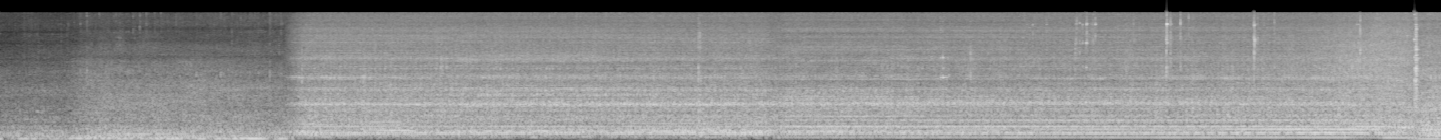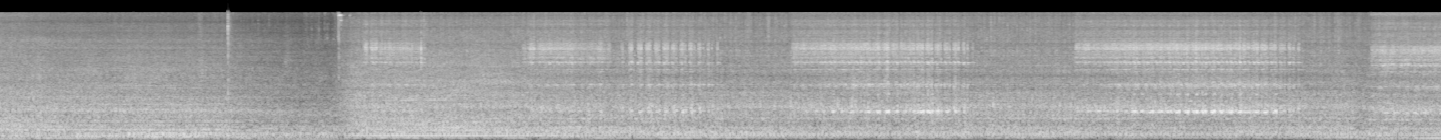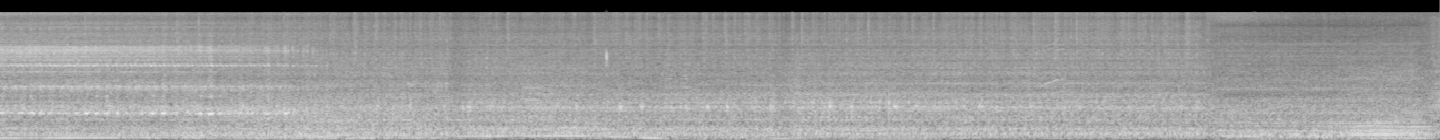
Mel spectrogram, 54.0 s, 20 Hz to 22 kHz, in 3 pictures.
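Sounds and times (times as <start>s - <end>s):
drill boring into metal: 3.6s - 16.2s, 22.2s - 48.0s
metal lathe humming: 3.6s - 52.9s
high-pitched cutting whine: 22.0s - 54.0s.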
